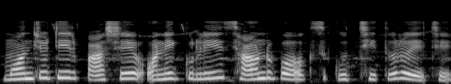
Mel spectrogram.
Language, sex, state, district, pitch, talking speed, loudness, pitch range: Bengali, female, West Bengal, Cooch Behar, 260 Hz, 95 wpm, -16 LUFS, 235-280 Hz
